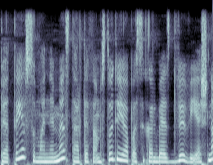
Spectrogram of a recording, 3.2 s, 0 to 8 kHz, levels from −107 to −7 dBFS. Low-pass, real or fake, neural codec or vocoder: 7.2 kHz; real; none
